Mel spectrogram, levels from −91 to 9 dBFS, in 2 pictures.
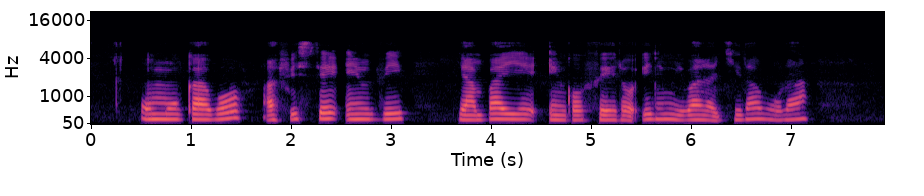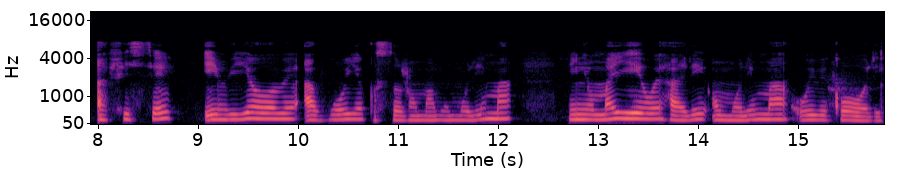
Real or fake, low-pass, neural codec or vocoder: real; 7.2 kHz; none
